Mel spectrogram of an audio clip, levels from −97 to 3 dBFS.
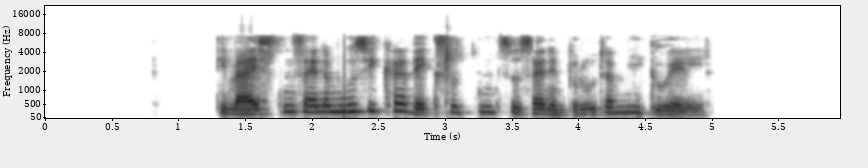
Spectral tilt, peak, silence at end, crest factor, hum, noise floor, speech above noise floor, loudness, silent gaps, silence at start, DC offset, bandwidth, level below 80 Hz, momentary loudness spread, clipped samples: -3 dB/octave; 0 dBFS; 1.05 s; 18 dB; none; under -90 dBFS; over 73 dB; -17 LUFS; none; 1.3 s; under 0.1%; 7.8 kHz; -58 dBFS; 9 LU; under 0.1%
